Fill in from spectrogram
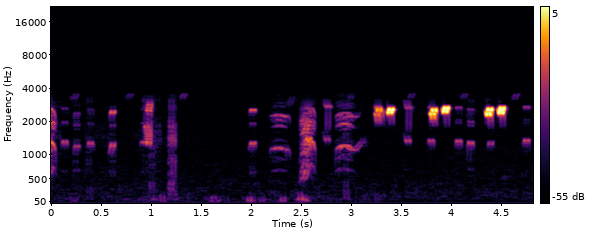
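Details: Female quail call used to lure quail during hunting: short, clipped tonal notes with harmonics in irregular bursts, mixed with some rougher broadband squawks, then a faster run of bright, repeated piping notes.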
